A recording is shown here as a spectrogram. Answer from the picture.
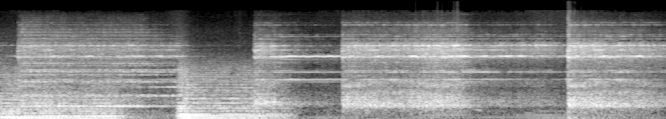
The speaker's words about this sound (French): Le téléphone sonne.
